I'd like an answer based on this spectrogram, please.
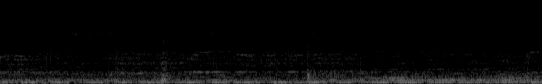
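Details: A male ginger tabby cat purrs in a steady, low, continuous rumble.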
